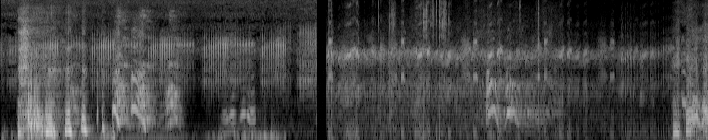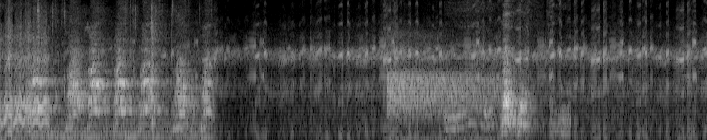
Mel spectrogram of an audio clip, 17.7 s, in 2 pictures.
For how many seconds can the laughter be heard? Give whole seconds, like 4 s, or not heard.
4 s.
